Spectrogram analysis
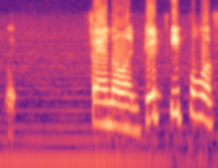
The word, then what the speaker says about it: Phandalin: pronounce it? Phandalin. Good people of Phandalin, please listen.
